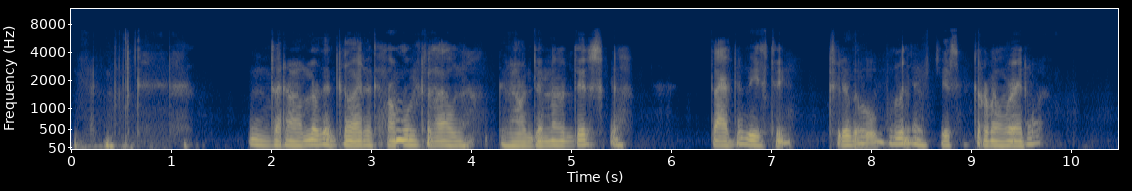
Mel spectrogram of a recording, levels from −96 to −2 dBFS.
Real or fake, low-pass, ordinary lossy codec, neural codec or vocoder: fake; 7.2 kHz; none; codec, 16 kHz, 1 kbps, FreqCodec, larger model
